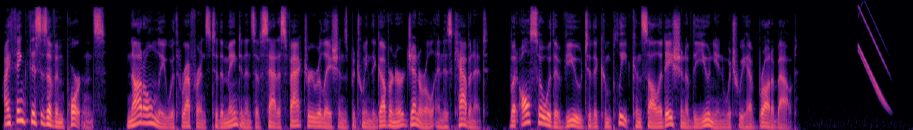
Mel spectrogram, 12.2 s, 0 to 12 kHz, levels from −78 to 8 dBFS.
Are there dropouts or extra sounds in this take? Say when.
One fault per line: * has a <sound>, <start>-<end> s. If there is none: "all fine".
* has a chirp, 11.4-11.9 s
